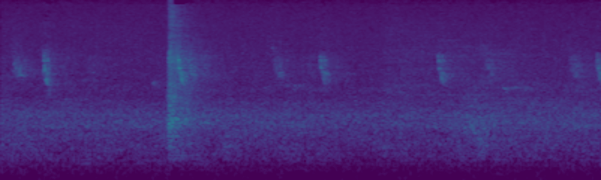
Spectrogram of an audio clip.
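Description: Small birds chirping in the background, short high chirps often in pairs, every half second or so, over a steady outdoor hiss. One sharp, louder noise comes about two seconds in.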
